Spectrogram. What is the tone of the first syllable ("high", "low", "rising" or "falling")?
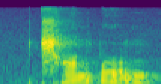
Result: rising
